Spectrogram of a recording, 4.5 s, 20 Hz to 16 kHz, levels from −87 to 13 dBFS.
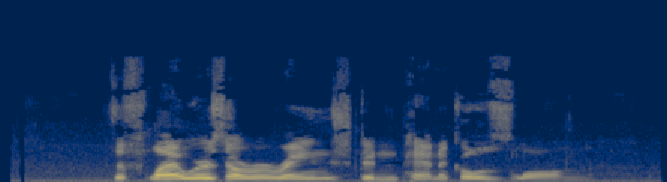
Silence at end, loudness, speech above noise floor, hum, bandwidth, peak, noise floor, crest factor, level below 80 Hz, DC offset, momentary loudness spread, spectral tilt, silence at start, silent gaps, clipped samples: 0.7 s; -22 LUFS; 32 dB; none; 11 kHz; -2 dBFS; -54 dBFS; 20 dB; -74 dBFS; under 0.1%; 15 LU; -3.5 dB/octave; 0.75 s; none; under 0.1%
